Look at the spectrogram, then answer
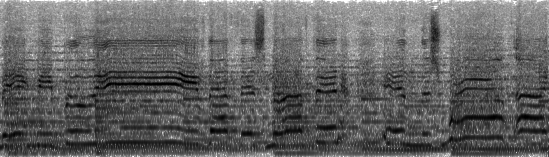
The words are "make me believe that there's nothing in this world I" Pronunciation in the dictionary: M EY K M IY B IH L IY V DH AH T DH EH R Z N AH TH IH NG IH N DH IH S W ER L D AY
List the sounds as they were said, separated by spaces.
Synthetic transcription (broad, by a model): M EY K M IY B IH L IY V DH AH T DH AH R Z N AH TH IH NG IH N DH IH S W ER L D AY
